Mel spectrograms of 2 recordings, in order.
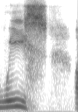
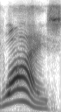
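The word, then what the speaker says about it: Weis: And when I called them Weiss, I didn't even know how to pronounce it. But it's Wise.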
